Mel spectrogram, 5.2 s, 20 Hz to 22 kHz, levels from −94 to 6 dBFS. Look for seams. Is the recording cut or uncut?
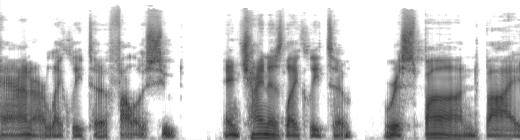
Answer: uncut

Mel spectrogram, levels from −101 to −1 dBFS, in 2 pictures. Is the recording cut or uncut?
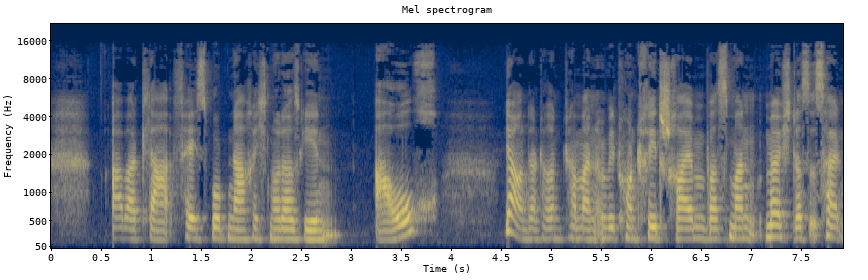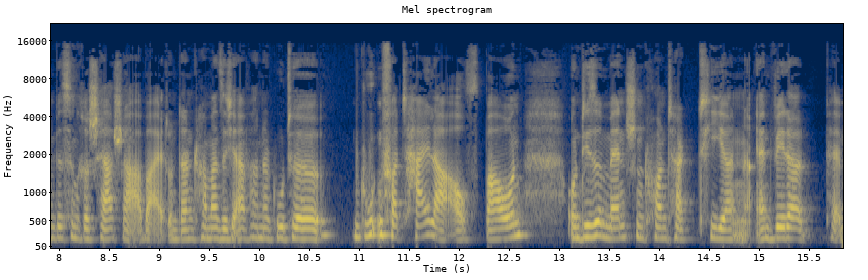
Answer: cut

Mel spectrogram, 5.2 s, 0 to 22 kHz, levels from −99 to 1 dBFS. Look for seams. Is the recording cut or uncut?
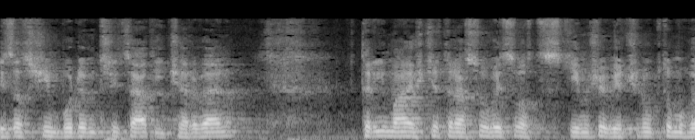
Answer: uncut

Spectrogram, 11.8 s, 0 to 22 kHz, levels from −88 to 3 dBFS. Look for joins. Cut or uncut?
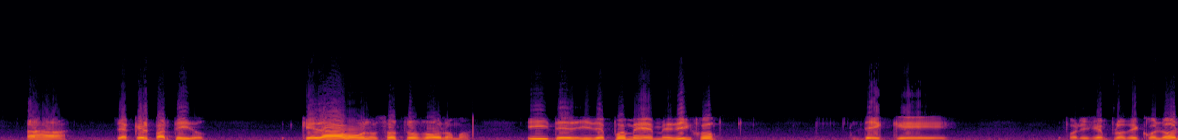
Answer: cut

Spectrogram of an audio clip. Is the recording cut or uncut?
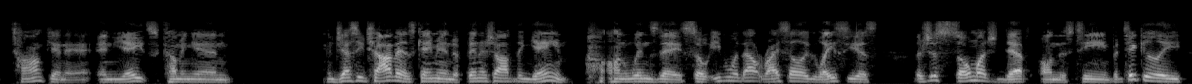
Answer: uncut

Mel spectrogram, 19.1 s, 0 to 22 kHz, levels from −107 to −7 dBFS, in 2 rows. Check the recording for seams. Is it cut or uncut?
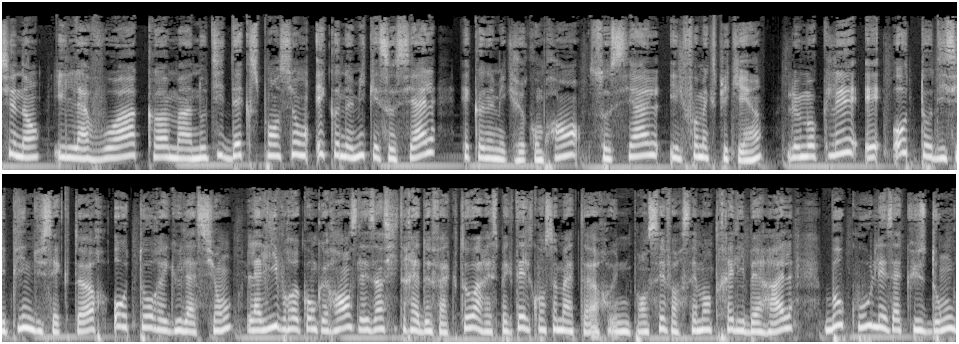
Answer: uncut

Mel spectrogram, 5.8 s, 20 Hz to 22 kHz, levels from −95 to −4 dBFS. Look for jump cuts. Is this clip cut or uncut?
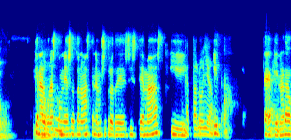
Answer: cut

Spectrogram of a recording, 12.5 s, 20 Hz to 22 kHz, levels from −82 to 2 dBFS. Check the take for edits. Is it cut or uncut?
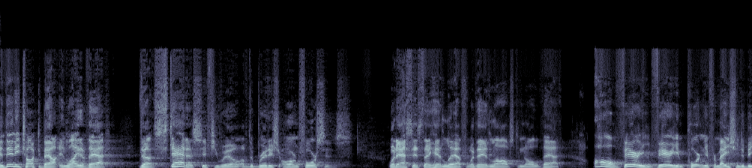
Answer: uncut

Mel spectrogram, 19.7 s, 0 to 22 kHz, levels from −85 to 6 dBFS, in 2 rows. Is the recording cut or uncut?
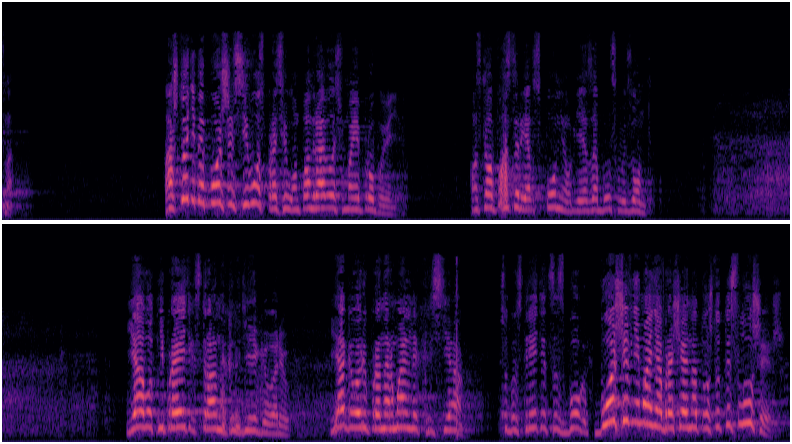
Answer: cut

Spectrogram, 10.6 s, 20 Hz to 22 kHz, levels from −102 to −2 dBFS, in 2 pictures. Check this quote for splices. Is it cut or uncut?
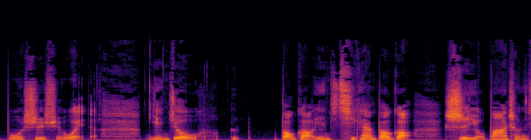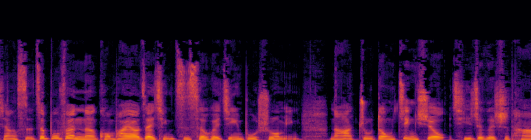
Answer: cut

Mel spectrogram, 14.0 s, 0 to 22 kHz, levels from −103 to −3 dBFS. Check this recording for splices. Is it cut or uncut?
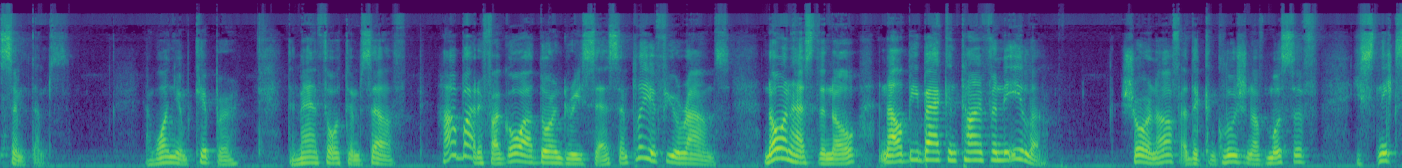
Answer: uncut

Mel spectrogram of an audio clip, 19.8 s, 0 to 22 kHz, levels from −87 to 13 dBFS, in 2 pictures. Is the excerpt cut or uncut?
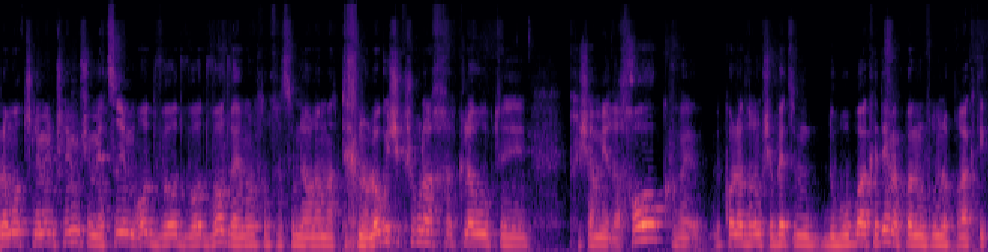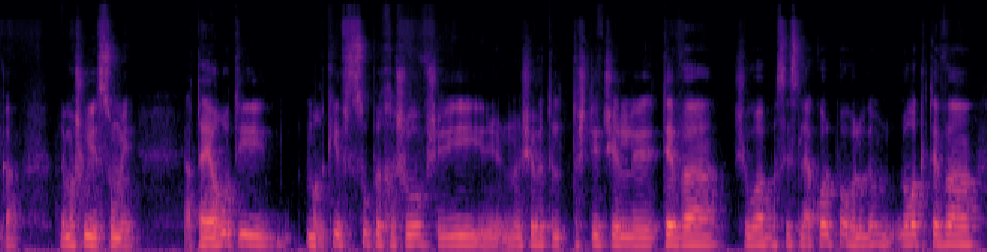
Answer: uncut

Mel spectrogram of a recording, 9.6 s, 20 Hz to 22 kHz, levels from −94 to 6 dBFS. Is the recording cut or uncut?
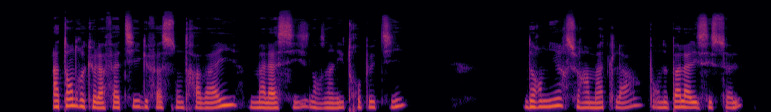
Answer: uncut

